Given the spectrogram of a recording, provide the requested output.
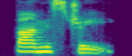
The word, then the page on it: palmistry: Indian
